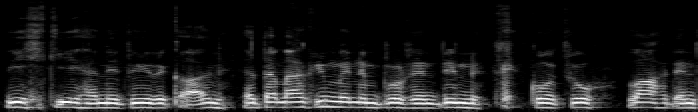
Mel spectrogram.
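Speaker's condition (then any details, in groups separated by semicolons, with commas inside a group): Cerebral palsy; somewhat unclear, self-described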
